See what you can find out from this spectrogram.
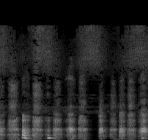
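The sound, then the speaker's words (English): Breathless, ragged panting from someone shaky and weak who cannot catch their breath: a quick, steady run of many sharp, gasping breaths, fairly loud and wordless. “I can't catch my breath, I can't.”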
